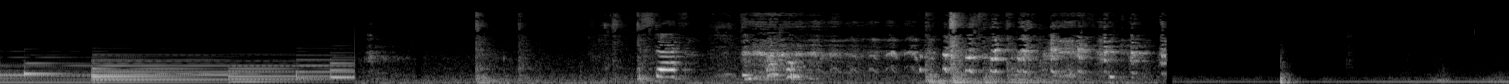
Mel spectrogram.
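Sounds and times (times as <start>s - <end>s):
people laughing: 7.4s - 11.7s.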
